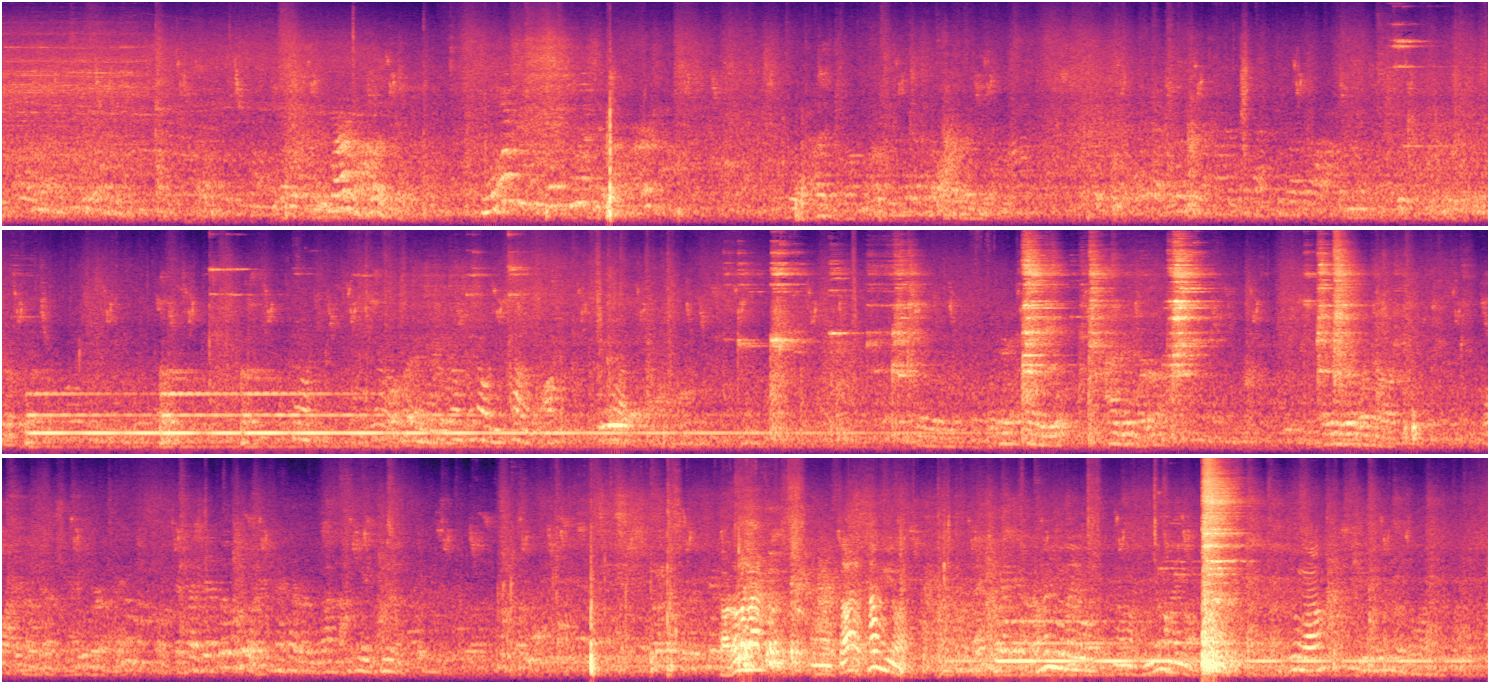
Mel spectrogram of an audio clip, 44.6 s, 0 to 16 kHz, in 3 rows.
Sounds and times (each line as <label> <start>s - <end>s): Tibetan bowl 15.1s - 27.0s
Tibetan bowl 39.1s - 44.5s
